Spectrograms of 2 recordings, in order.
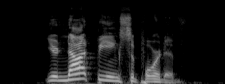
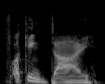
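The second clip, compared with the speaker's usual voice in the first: deadpan mock curse; 10 semitones lower, 6 dB quieter than usual. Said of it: "I didn't mean to say that".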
